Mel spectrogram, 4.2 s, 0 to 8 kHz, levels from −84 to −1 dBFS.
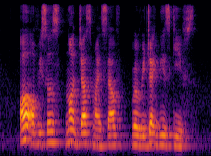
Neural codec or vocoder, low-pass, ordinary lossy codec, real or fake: none; 7.2 kHz; none; real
